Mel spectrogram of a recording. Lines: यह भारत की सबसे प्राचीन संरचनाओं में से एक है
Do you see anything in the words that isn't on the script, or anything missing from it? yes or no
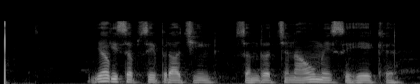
yes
